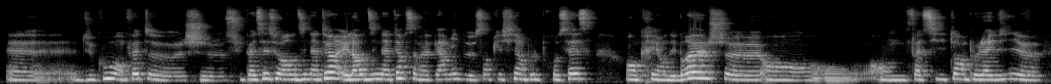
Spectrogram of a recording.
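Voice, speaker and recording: A woman's voice: fairly high pitch, fairly even intonation, moderate pace, vocal fry, a little mellow, reverberant. A young French woman, an illustrator, chatting casually in an interview with many fillers and restarts. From France. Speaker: illustrator and author.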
